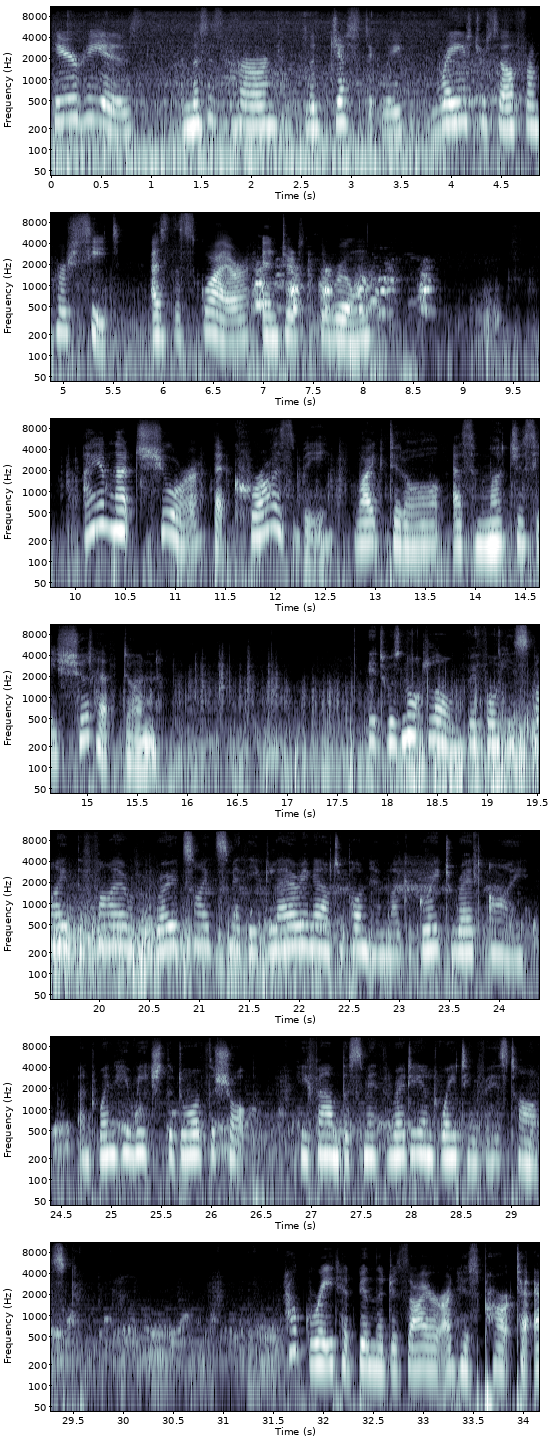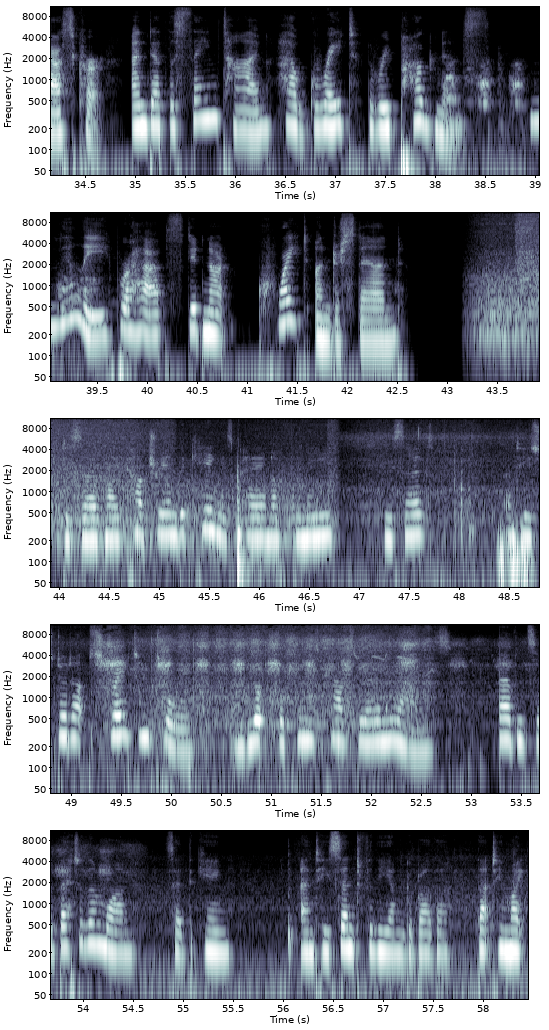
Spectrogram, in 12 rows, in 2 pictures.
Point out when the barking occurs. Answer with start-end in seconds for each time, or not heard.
6.8-8.7, 38.0-39.9.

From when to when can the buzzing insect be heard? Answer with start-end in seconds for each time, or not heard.
0.0-4.9, 43.1-58.4.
